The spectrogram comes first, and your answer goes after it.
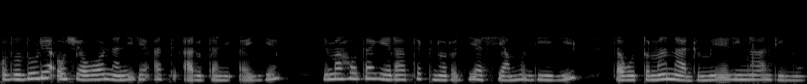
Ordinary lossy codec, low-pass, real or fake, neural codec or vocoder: none; 3.6 kHz; real; none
